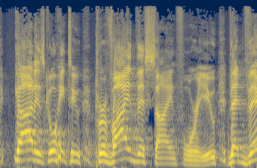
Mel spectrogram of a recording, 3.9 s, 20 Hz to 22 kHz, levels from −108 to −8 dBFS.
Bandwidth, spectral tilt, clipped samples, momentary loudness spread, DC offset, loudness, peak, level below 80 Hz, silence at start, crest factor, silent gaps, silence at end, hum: 19.5 kHz; -3 dB/octave; under 0.1%; 8 LU; under 0.1%; -13 LUFS; -2 dBFS; -52 dBFS; 0 s; 12 dB; none; 0 s; none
